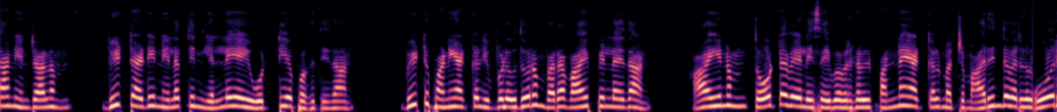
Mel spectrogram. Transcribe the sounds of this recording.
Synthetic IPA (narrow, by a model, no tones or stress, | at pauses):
aːnɛndraːlɯm | ʋiːʈːɐɽinɪlɐt̪ːɪnɛlːɐjɐɪɔʈːɪjɐpɐɣɯðiðaːn | ʋiːʈːɯpɐɳɪjaːʈ̚kɐɭɪʋːɐɭɐʋɯðuːɾɐmʋɐɾɐʋaːjpːɪlːɐɪðaːn | aːjɪnɯmt̪oːʈːɐʋeːlɐɪsɛjbɐʋɐɾɣɐɭpɐɳːɐjaːʈ̚kɐɭmɐʈrɯmɐɾɪnd̪ɐʋɐɾɣɐoːɾ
